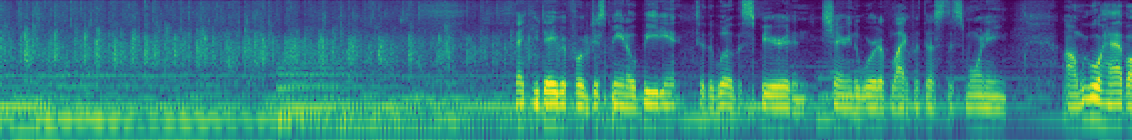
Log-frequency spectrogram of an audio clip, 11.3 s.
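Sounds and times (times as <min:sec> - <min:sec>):
crowd clapping: 0:00.0 - 0:06.5
speech: 0:05.2 - 0:11.3.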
